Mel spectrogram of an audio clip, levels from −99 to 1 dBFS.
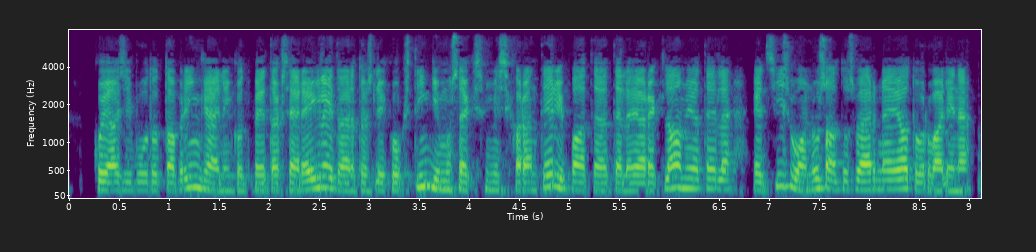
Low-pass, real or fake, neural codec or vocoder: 7.2 kHz; real; none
